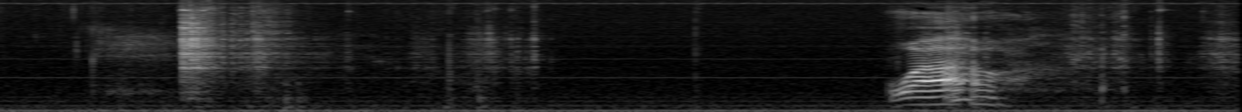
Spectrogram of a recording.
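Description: Cards are shuffled with soft rustling and tapping.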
